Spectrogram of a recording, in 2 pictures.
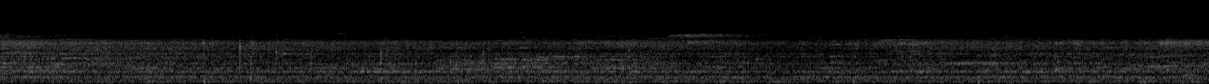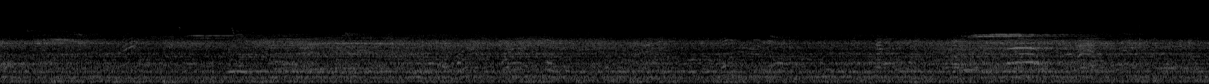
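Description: Voices of players and spectators chatter throughout a large echoing gym.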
